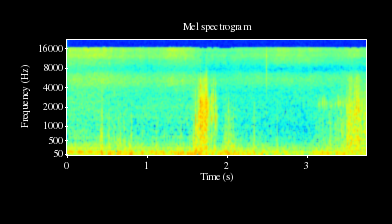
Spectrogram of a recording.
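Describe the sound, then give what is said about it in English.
A steady boat ride in Grand Teton National Park, Wyoming: a low engine drone and rushing water under constant wind buffeting the microphone, with a few brief louder gusts and splashes. No one speaks. “And the other one is from my hometown in Wyoming, where I'm riding on a boat in the Grand Teton National Park.”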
